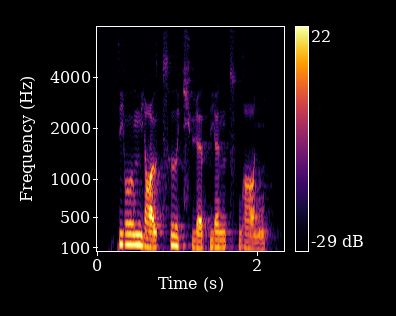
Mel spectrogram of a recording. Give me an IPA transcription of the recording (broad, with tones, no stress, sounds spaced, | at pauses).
t̪ j o˦ ʊ̯ m j ɑ̰˨˩ ʊ̯ t͡sʰ ɹ̩˥˨ t͡ɕʰ ɥ ɛ̰˨˩ t̪ j ɛ˨˦ n t͡sʰ w ɑ̰˨˩ ŋ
